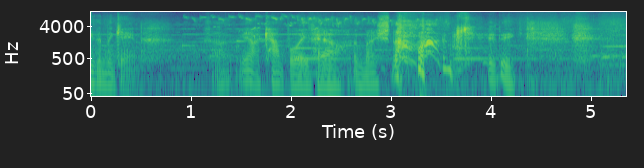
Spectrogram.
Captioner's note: laughs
